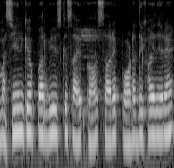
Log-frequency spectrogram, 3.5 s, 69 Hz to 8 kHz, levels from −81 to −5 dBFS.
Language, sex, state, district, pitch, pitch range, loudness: Hindi, male, Chhattisgarh, Raigarh, 170 Hz, 160-180 Hz, -27 LUFS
